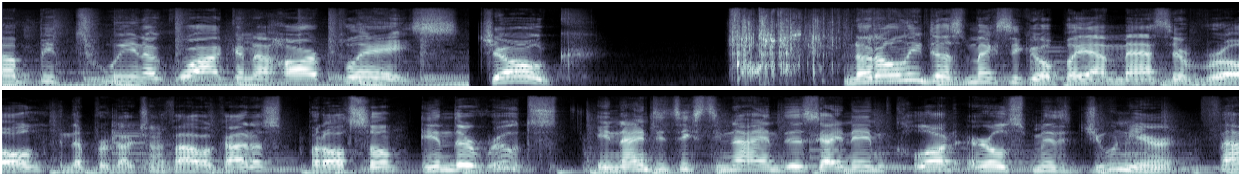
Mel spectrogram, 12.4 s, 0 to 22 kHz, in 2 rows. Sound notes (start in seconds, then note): 3.6 paint splats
